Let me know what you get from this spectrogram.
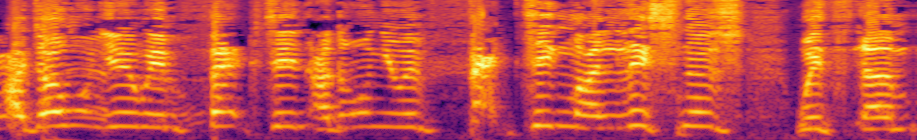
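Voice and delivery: high, loud, furious shock-jock tirade; shouted rant. Real, not acted. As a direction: bawl out the caller and dismiss him. Host rants and dismisses caller.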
